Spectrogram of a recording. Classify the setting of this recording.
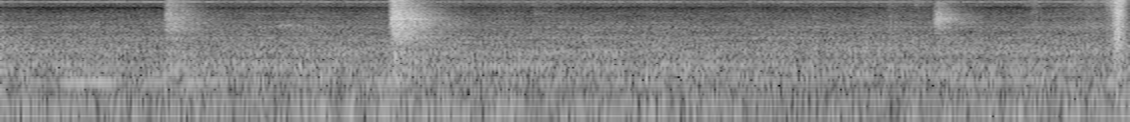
elevator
